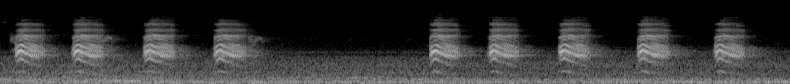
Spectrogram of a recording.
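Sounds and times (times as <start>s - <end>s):
crows cawing in Portland, OR: 0.1s - 2.7s, 4.3s - 7.8s.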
